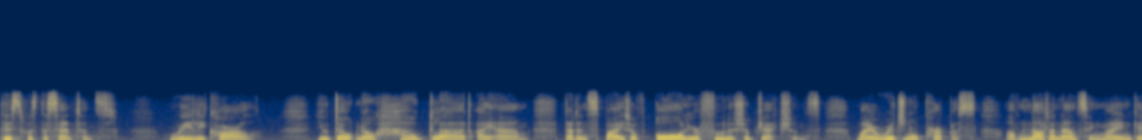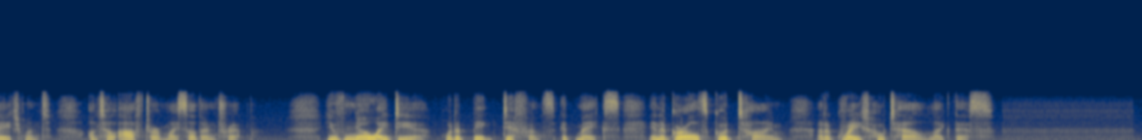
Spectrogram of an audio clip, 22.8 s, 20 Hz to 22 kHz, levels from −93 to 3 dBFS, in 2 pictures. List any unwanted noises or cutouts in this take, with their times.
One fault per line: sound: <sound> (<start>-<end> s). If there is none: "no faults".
no faults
